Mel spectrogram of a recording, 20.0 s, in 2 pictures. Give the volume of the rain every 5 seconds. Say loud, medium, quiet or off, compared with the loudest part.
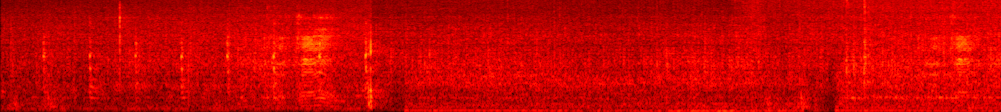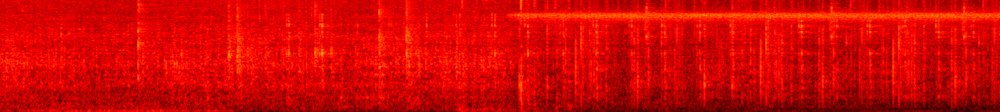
medium, loud, loud, loud.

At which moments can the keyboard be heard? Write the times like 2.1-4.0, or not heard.
8.3-15.8.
